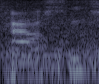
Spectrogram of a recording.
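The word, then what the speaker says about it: Houston Street: where hon street it's it's spelled like Houston but uh it's pronounced houseon Street that's when I'll turn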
